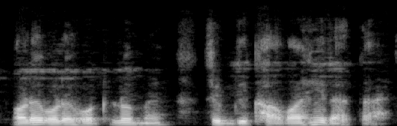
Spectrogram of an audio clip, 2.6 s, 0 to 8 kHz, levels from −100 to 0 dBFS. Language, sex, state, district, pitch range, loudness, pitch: Hindi, male, Bihar, Gopalganj, 105-120 Hz, -18 LUFS, 115 Hz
